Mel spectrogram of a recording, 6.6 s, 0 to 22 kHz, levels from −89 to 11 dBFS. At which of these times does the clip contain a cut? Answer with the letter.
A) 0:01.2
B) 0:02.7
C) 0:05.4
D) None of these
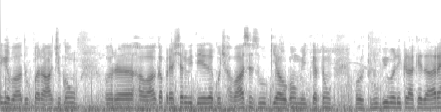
D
